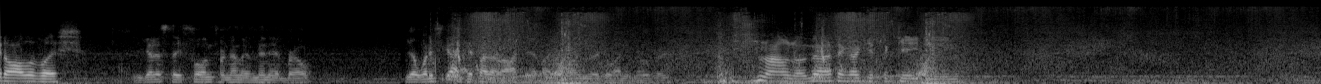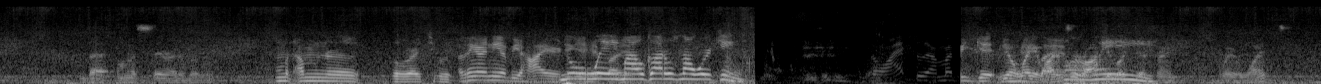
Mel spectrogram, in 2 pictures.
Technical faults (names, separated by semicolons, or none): one channel inverted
